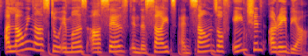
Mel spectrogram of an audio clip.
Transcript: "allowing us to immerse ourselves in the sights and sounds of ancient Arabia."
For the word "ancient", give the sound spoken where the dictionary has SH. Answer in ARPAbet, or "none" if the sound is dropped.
SH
